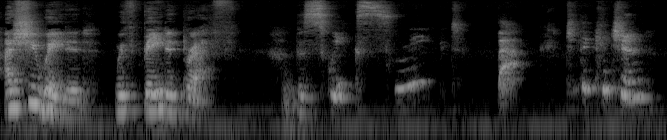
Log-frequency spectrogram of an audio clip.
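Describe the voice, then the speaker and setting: A woman teacher reading a children's story aloud, expressive, dropping to whispers and rising to loud exclaims. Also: medium pitch, extremely slow. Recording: echoey room, distant mic.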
